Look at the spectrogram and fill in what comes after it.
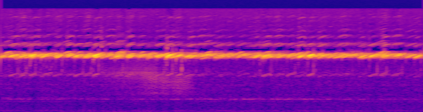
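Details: Dense chorus of spring peepers at a night pond in early spring, high piercing peeps pulsing unbroken throughout, with a soft lower rasping burst in the middle.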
